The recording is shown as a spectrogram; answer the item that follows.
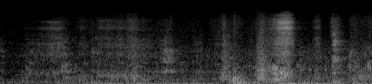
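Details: Pet dog Belle just out of the bath, which she dislikes: rough snorting and huffy breaths, building to a louder snort near the end, over a low rumbling background.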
